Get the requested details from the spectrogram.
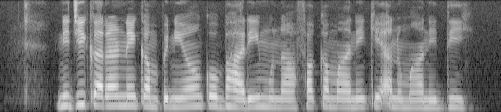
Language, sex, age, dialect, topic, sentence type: Hindi, female, 25-30, Garhwali, agriculture, statement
